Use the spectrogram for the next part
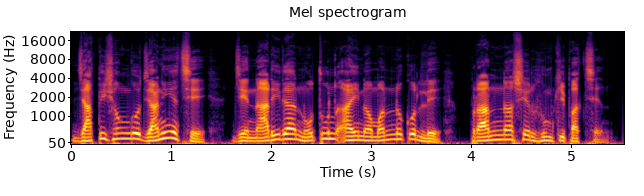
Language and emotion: Bengali, neutral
